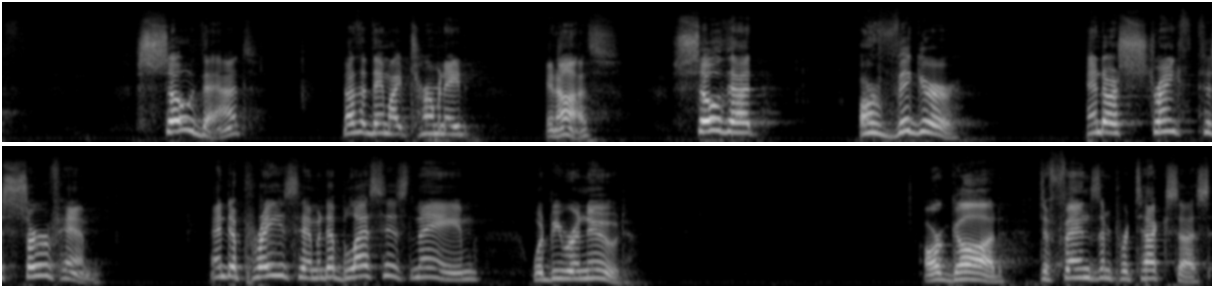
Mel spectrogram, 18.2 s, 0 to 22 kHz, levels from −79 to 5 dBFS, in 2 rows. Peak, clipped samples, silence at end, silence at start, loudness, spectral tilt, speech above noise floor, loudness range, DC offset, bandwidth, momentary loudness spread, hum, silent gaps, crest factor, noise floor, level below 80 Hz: 0 dBFS; under 0.1%; 0 s; 1 s; -23 LUFS; -3 dB/octave; 54 dB; 6 LU; under 0.1%; 15.5 kHz; 15 LU; none; none; 24 dB; -76 dBFS; -64 dBFS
